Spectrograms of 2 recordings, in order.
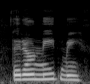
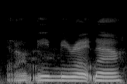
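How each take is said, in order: First: Said in the usual way. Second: Softer, a little wistful; quiet. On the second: Real, not acted. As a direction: let it drop, resigned.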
